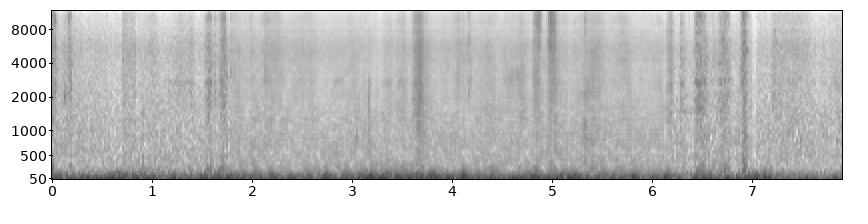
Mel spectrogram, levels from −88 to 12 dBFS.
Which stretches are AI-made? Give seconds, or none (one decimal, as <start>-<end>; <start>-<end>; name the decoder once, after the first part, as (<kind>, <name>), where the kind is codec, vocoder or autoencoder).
1.8-6.2 (vocoder, Vocos)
